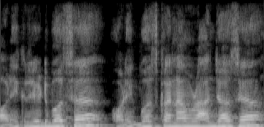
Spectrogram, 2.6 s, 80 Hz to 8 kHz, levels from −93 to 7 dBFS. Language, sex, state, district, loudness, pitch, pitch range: Hindi, male, Bihar, Lakhisarai, -23 LUFS, 170 Hz, 160-195 Hz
